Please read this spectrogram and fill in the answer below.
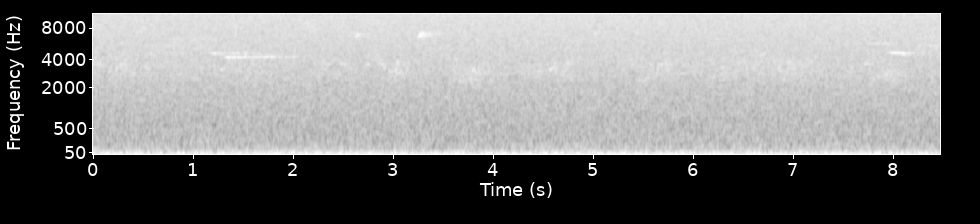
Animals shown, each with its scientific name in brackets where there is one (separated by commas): Black-throated Green Warbler (Setophaga virens)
